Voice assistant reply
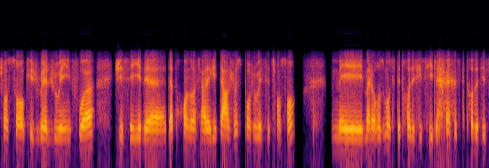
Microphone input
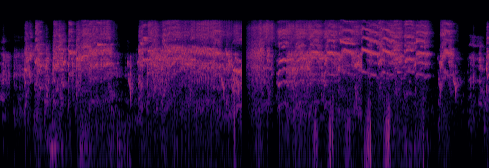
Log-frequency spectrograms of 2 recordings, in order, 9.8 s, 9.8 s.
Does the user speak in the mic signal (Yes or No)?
No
